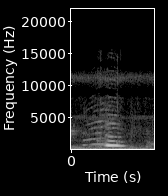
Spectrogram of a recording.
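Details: A single honk from a goose raised on a farm while it feeds: a brief, strong, steady nasal note with rich overtones that falls slightly at its end. Low background hum.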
